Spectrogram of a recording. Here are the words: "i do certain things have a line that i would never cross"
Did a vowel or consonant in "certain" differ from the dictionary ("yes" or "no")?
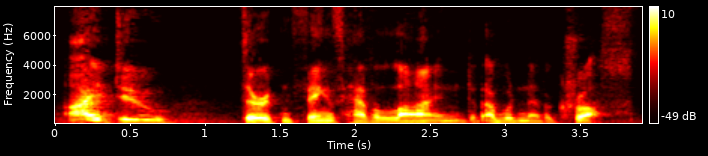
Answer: yes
